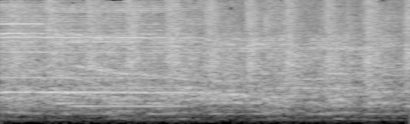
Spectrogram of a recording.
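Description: Worship song medley played with instruments and a steady beat, with voices singing.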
